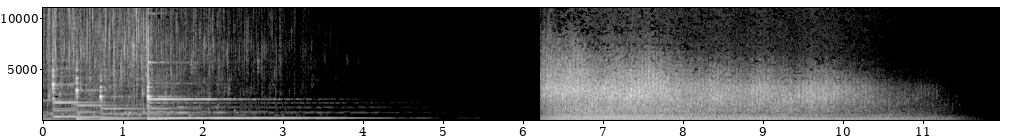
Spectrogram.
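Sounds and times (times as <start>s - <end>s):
propeller airplane engine: 6.2s - 11.9s.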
